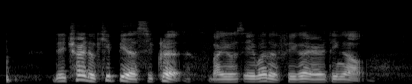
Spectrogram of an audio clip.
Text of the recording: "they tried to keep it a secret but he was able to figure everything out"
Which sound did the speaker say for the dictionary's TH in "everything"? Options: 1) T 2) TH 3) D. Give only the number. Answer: 1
